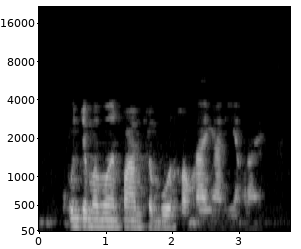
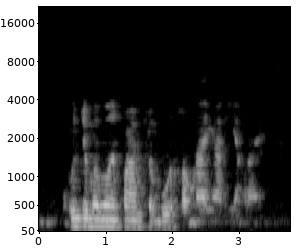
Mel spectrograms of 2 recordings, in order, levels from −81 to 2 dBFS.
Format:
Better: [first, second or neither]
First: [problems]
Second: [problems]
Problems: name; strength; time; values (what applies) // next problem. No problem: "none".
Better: first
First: none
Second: room echo; dies away in 0.2 s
